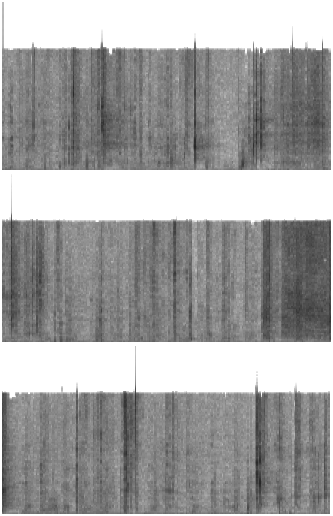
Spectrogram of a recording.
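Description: Close-miked chewing and biting of a soft chocolate-filled bread roll: wet mouth sounds and frequent sharp clicks, with a burst of crinkly noise lasting about a second around eight seconds in. A steady low hum runs underneath.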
